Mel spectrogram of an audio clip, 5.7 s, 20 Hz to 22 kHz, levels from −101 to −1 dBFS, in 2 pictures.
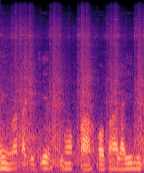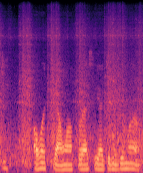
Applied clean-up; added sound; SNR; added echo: none; Train; 11 dB; none.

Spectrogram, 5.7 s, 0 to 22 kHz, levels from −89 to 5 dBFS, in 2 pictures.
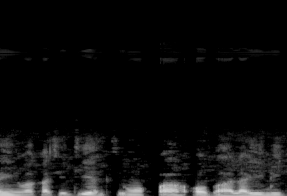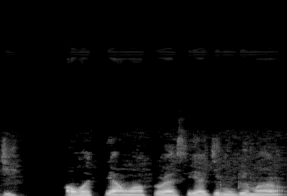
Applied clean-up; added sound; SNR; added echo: none; none; none; none.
